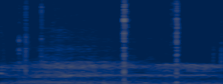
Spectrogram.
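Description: Faint handling of a small plastic cosmetic stick in the fingers: a soft, even scraping hiss with a couple of light clicks.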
